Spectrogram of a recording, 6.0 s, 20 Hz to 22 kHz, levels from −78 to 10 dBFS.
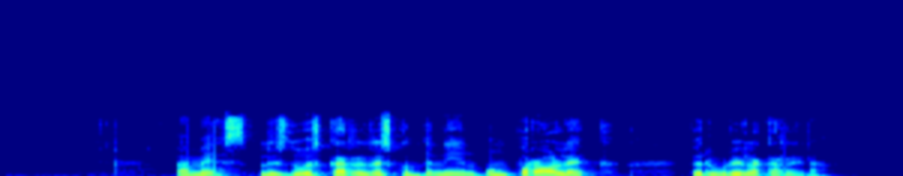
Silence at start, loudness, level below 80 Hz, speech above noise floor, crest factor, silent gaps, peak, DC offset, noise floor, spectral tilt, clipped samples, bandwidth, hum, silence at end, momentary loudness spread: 1.2 s; -31 LUFS; -68 dBFS; 41 dB; 20 dB; none; -12 dBFS; under 0.1%; -71 dBFS; -5.5 dB/octave; under 0.1%; 8.4 kHz; none; 0.5 s; 9 LU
